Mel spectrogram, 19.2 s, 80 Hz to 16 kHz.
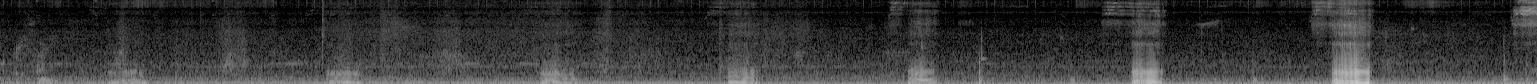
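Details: Soft, rattling snores that grow gradually louder, about every two to three seconds (roughly 23 a minute), over a steady background hum: ordinary snoring.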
